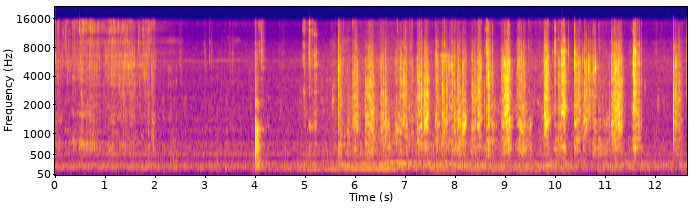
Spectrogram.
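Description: Water poured into ground coconut-masala paste in a pot, then a steel spoon stirring the mixture. After one sharp knock about four seconds in, the second half is quick, repeated scraping and clinking of the spoon against the pot.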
